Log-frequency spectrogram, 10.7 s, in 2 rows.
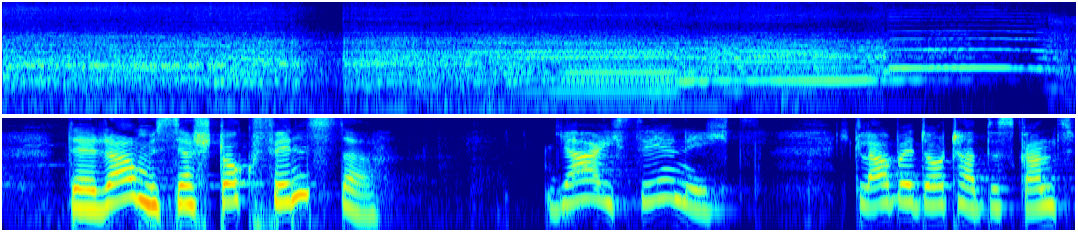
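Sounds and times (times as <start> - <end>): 
door opening: 0.0 - 5.4
speech: 5.7 - 7.4, 8.1 - 10.7.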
